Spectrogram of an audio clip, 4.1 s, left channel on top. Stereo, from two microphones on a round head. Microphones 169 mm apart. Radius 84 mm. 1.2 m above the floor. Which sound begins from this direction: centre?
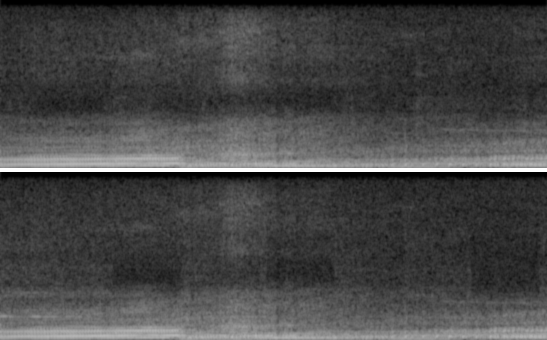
A motorcycle, at 0.0 s.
